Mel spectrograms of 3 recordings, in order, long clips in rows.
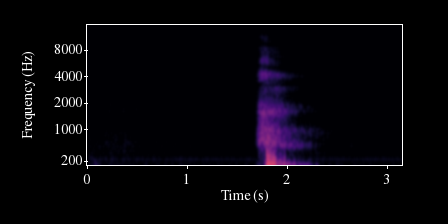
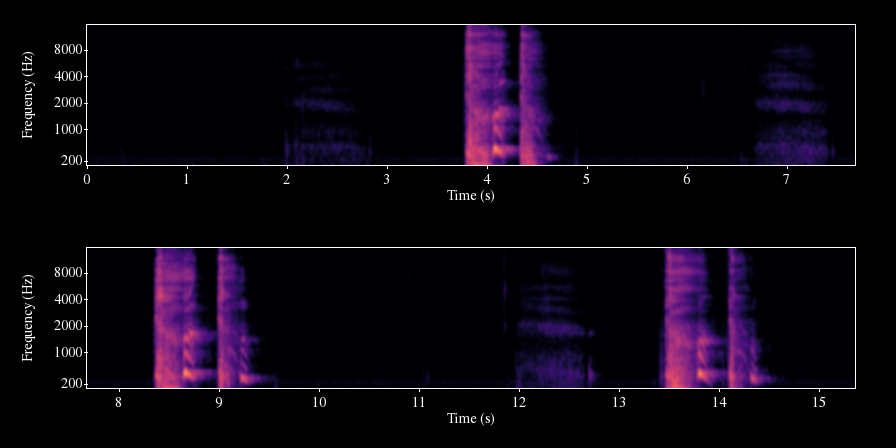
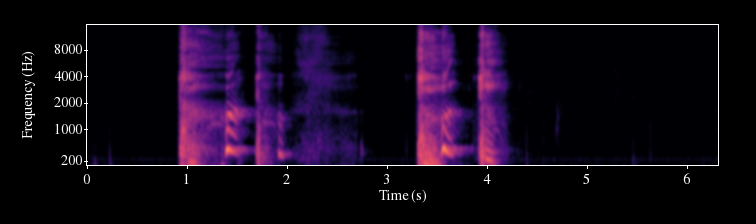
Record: {"exhalation_length": "3.2 s", "exhalation_amplitude": 3930, "exhalation_signal_mean_std_ratio": 0.19, "three_cough_length": "15.4 s", "three_cough_amplitude": 14486, "three_cough_signal_mean_std_ratio": 0.23, "cough_length": "6.3 s", "cough_amplitude": 13428, "cough_signal_mean_std_ratio": 0.3, "survey_phase": "beta (2021-08-13 to 2022-03-07)", "age": "18-44", "gender": "Female", "wearing_mask": "No", "symptom_cough_any": true, "symptom_runny_or_blocked_nose": true, "symptom_sore_throat": true, "symptom_headache": true, "symptom_other": true, "symptom_onset": "2 days", "smoker_status": "Never smoked", "respiratory_condition_asthma": false, "respiratory_condition_other": false, "recruitment_source": "Test and Trace", "submission_delay": "1 day", "covid_test_result": "Positive", "covid_test_method": "RT-qPCR", "covid_ct_value": 21.4, "covid_ct_gene": "ORF1ab gene", "covid_ct_mean": 22.1, "covid_viral_load": "58000 copies/ml", "covid_viral_load_category": "Low viral load (10K-1M copies/ml)"}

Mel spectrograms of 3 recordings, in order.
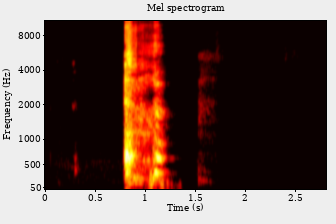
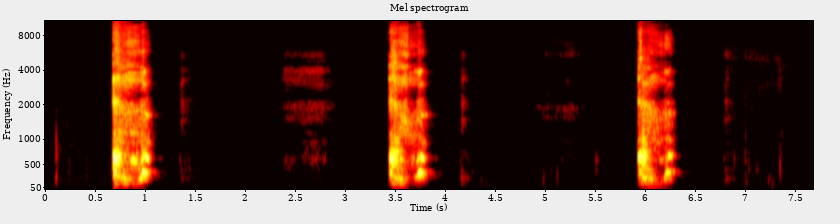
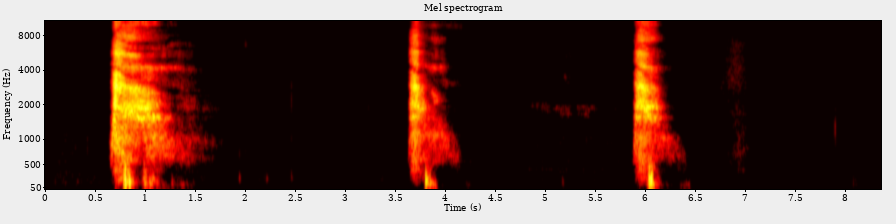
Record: {"cough_length": "2.8 s", "cough_amplitude": 32768, "cough_signal_mean_std_ratio": 0.22, "three_cough_length": "7.7 s", "three_cough_amplitude": 32768, "three_cough_signal_mean_std_ratio": 0.26, "exhalation_length": "8.4 s", "exhalation_amplitude": 32763, "exhalation_signal_mean_std_ratio": 0.26, "survey_phase": "beta (2021-08-13 to 2022-03-07)", "age": "45-64", "gender": "Female", "wearing_mask": "No", "symptom_none": true, "smoker_status": "Never smoked", "respiratory_condition_asthma": false, "respiratory_condition_other": false, "recruitment_source": "REACT", "submission_delay": "3 days", "covid_test_result": "Negative", "covid_test_method": "RT-qPCR", "influenza_a_test_result": "Unknown/Void", "influenza_b_test_result": "Unknown/Void"}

